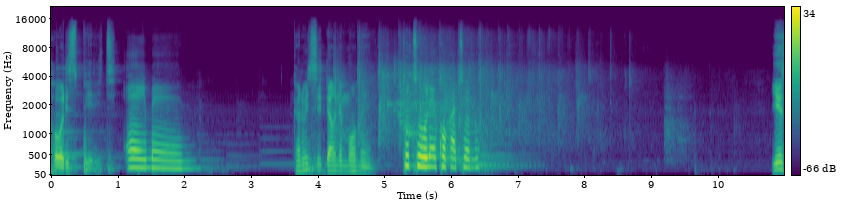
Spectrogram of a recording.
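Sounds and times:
music: 0.0s - 8.5s.

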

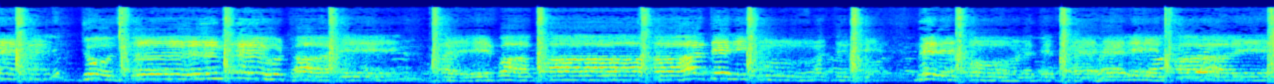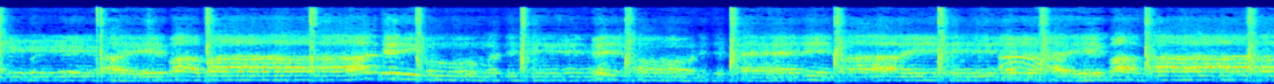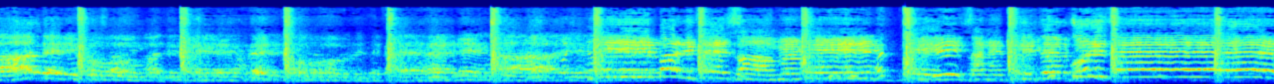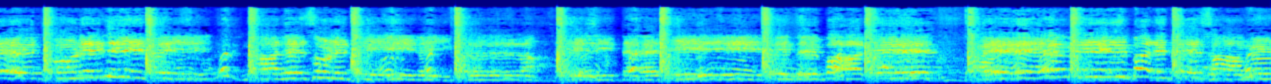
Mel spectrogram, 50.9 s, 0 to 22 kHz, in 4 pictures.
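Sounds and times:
hand slaps on bare chests: 0.0s - 3.7s, 4.3s - 7.8s, 8.4s - 8.8s, 9.4s - 13.0s, 13.6s - 17.2s, 17.8s - 28.7s, 29.3s - 50.5s
men chanting in chorus: 0.0s - 50.9s.

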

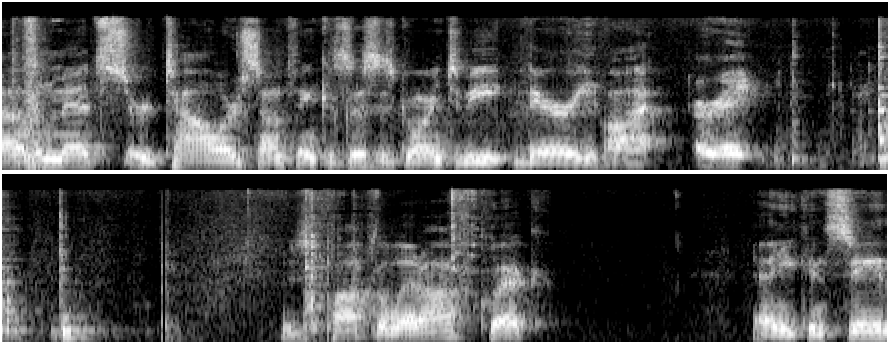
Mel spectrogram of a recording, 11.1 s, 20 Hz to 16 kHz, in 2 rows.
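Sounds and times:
crockery knocks: 4.8s - 6.2s.

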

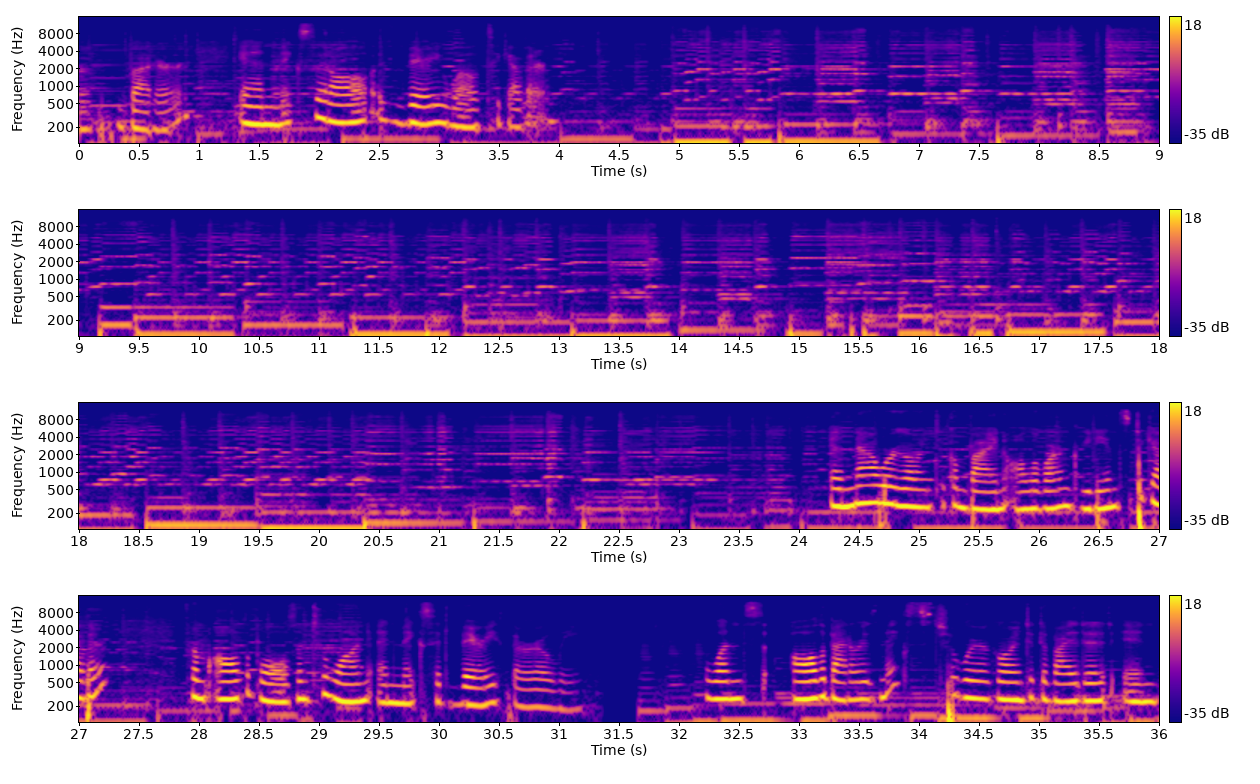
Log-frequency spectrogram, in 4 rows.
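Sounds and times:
instrumental music with bass and beat: 0.0s - 29.3s, 31.7s - 34.5s.

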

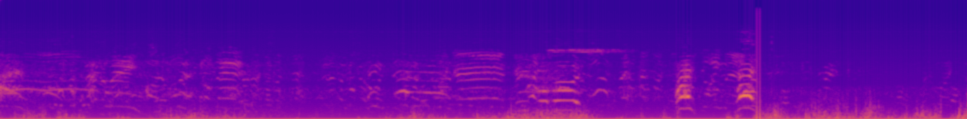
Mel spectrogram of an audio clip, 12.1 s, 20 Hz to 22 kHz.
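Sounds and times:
people shouting to each other: 0.0s - 3.0s.

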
